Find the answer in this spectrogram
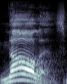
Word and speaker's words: New Orleans: Nolans.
